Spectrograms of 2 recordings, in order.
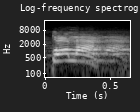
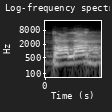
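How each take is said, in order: First: The first vowel is a short 'o'. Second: The first vowel is a long open 'aa'. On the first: The speaker calls it right. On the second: The speaker calls it wrong. "শব্দটা কিন্তু তালাক বলবেন না"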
